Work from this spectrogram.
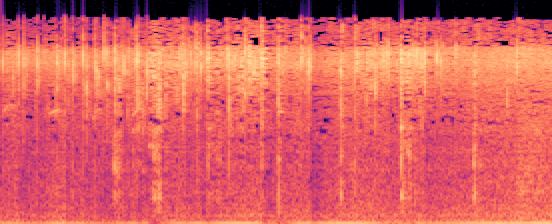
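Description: Dry red chillies and nigella seeds sizzle in hot mustard oil, a bright, continuous crackling fry with small pops and stirring scrapes, close and steady throughout.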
